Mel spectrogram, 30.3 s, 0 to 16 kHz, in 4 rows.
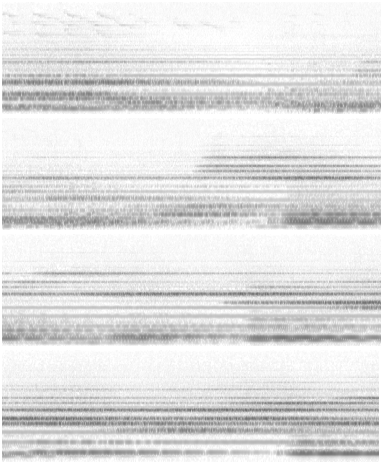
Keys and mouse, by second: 0.3-2.0 ctrl+alt+drag, 3.3-10.4 drag, 11.9-12.9 ctrl+alt+drag, 18.2 i, 19.7 click, 25.8 ctrl+z, 26.4 ctrl+z, 27.6-28.2 drag, 28.8-30.2 drag.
